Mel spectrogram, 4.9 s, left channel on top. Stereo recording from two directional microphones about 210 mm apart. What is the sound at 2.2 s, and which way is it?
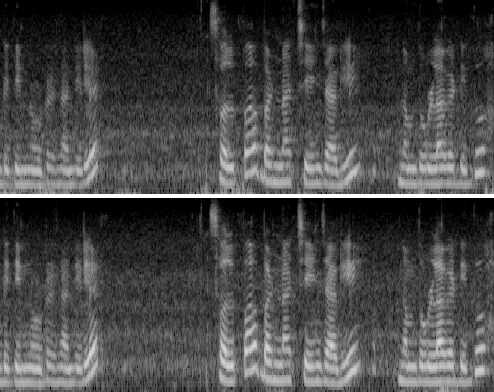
A woman's voice, centre (ahead or behind).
